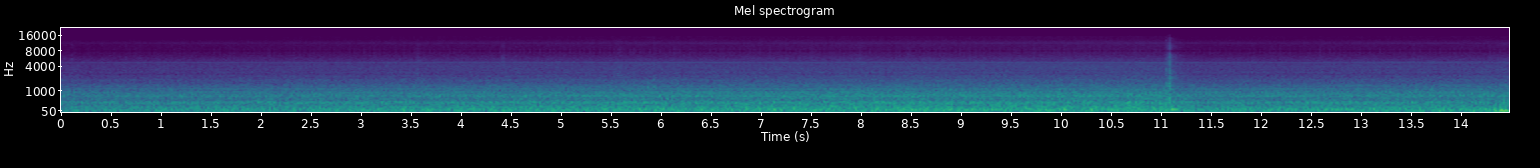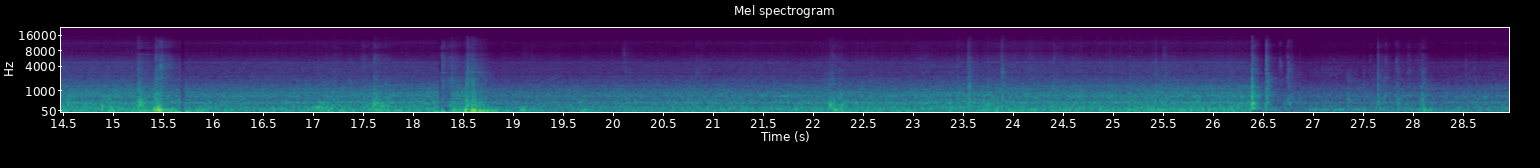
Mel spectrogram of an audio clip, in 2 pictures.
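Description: A steady low rumble of background noise with a couple of sharp thumps as kittens scuffle about halfway through. Near the end the rumble drops, and plastic clicks and knocks come from a Dyson cordless stick vacuum's wand and attachment being handled.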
